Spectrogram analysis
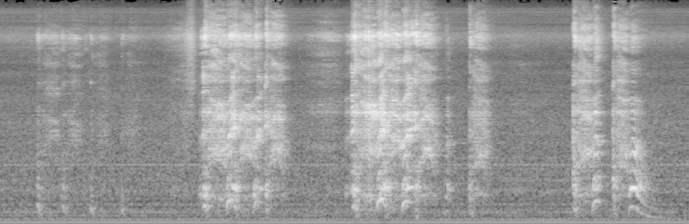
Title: Girl coughing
